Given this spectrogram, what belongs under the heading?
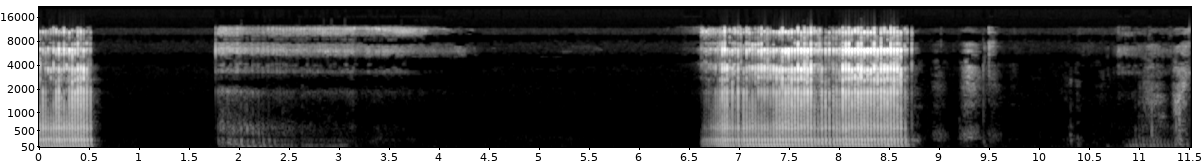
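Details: Old Tyme Bulldogge female snoring in the evening, worn out after a day caring for daycare puppies.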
